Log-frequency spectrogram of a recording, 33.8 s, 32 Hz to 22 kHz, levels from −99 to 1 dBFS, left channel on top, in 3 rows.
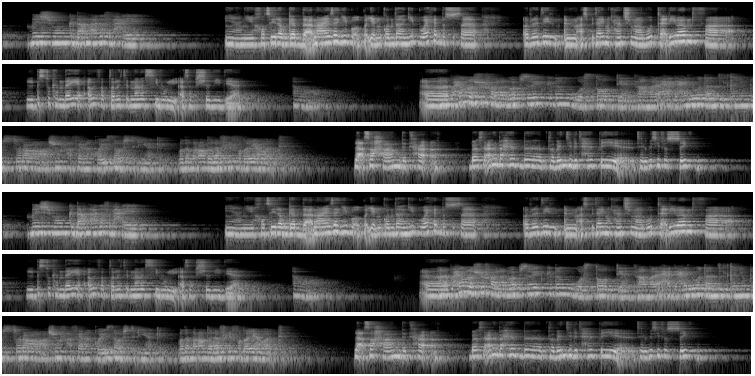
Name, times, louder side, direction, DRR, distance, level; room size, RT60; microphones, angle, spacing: voice 1, 0.4-2.1 15.6-16.0 17.8-26.8, right 1 dB, 30° right, 1 dB, 1.3 m, -32 dB
voice 2, 3.3-7.4 7.8-11.0 11.6-14.9 17.5-18.0 27.8-29.1 29.5-33.0, left 2 dB, 20° left, 11 dB, 0.4 m, -28 dB
7.6 x 5.3 x 7.5 m, 1.2 s
head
